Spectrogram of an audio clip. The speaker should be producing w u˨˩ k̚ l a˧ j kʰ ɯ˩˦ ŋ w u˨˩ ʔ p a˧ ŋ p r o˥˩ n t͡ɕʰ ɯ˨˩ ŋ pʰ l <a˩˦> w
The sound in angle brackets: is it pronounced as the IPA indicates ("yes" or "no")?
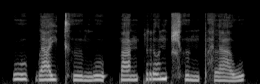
yes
